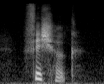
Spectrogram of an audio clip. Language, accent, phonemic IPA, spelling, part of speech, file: English, US, /ˈfɪʃˌhʊk/, fishhook, noun / verb, En-us-fishhook.ogg
- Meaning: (noun) 1. A barbed hook, usually metal, used for fishing 2. A jack (type of playing card); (verb) 1. To impale with a fishhook 2. To bend back on itself like a fishhook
